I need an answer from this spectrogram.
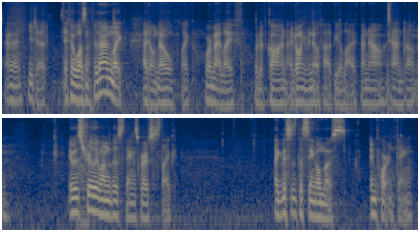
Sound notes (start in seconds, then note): none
